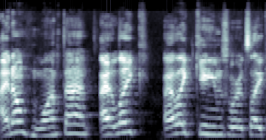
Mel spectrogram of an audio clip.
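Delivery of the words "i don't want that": ordinary talk, nothing marked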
